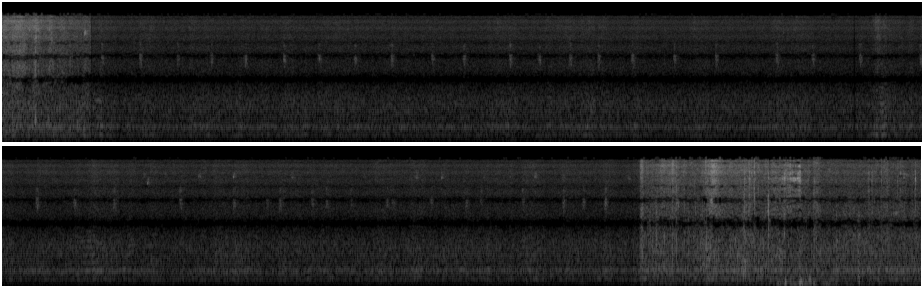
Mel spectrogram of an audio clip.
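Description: Honey bees buzz around open beehives in a steady, droning hum that lasts throughout and grows louder and denser near the end.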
